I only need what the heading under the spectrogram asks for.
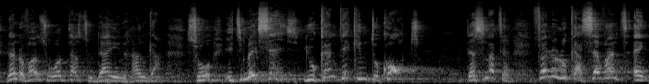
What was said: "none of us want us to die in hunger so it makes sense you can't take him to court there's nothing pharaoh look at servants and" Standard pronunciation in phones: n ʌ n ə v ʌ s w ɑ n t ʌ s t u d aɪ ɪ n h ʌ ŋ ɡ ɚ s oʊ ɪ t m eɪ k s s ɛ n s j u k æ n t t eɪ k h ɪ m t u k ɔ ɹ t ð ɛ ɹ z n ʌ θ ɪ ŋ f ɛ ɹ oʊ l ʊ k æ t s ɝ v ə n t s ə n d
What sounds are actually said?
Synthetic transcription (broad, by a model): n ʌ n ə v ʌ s w ɑ n t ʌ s t u d aɪ ɪ n h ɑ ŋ ɡ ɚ s oʊ ɪ t m eɪ k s s ɛ n s j u k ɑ n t t eɪ k h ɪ m t u k ɔ t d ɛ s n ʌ t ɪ f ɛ l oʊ l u k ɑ t s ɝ v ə n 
